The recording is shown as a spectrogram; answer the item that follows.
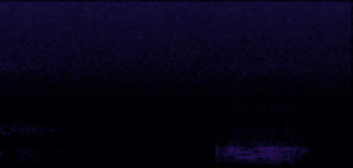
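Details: One of two snoring English Bulldogs lets out a single deep snore under a second long, rough and buzzy with a fluttering, lip-ruffling edge, after soft breathing and low room hiss.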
